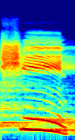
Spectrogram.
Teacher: شین میں ایک صفت ہے تفشی، یعنی آواز پھیل جاتی ہے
